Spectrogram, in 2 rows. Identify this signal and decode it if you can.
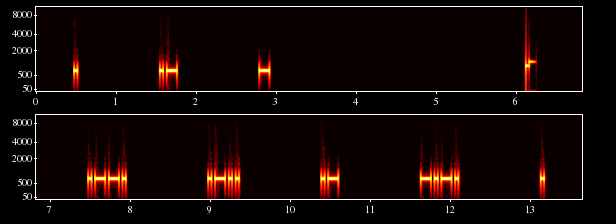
Morse code, heard as a keyed tone, about 27 wpm, spaced as for 8 wpm, 690 Hz. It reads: EAT PLACE
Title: 8x Character Spacing - Top 500 Words - 28wpm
